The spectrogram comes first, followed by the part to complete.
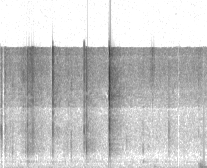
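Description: A few faint, short clicks and crinkles of a small plastic bag of wooden canvas keys being handled, mostly in the first second, then near silence.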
